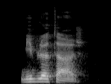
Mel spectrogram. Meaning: the making/buying/selling/collecting of knickknacks
- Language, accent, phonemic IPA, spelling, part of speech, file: French, France, /bi.blɔ.taʒ/, bibelotage, noun, LL-Q150 (fra)-bibelotage.wav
